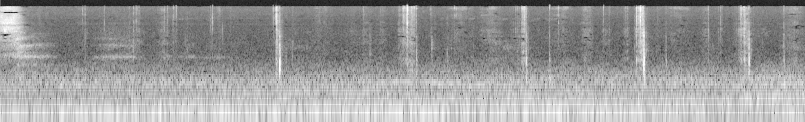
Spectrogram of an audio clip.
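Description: Hollow-ground knife blade carving a green stick: a short, sharp snick as each cut bites into the wood, about one a second, over a steady low rumble.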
